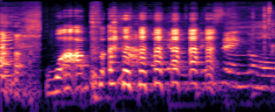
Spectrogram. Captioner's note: laughs; both laugh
